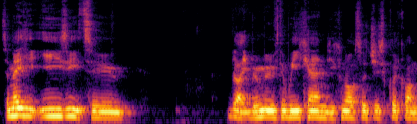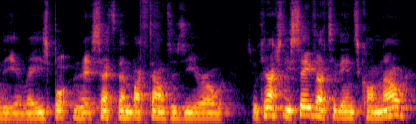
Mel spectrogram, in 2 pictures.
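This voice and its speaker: A man's voice: medium pitch, fast, mellow. A man giving an informal, unscripted product tutorial, explaining things conversationally and thinking aloud as he demonstrates. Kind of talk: informal software walkthrough, unscripted. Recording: roomy, echoey room sound.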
